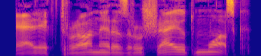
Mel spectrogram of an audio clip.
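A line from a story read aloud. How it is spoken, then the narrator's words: Plain. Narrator (Russian): сказал Фариш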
